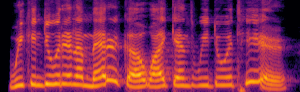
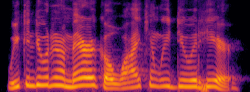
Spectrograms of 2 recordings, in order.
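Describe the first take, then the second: First: It is said in an Indian accent. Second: It is said in the speaker's normal accent.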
